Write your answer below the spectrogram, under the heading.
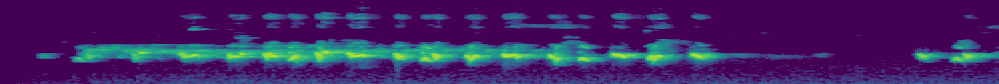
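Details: Female yellow-vented bulbul calling the male, used as a lure: a quick run of bubbly, liquid whistled notes at mid pitch, about two per second, then a pause and two more notes near the end.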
